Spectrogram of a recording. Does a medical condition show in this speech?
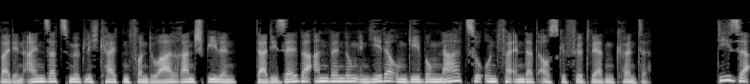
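No.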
